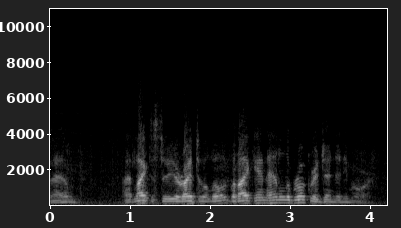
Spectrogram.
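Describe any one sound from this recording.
Another middle-aged man answers nearby.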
